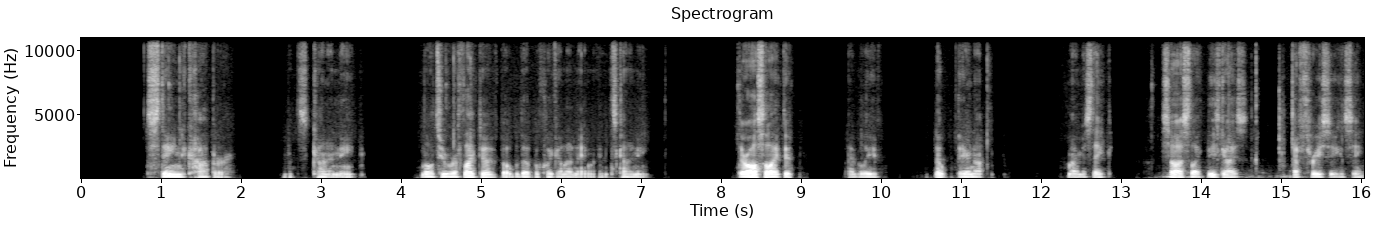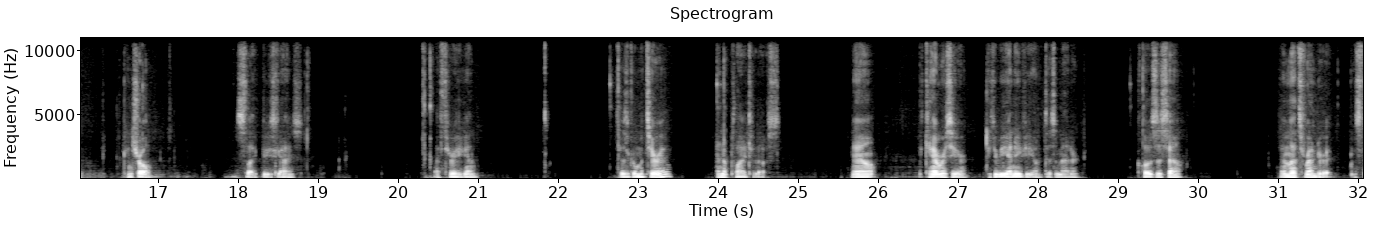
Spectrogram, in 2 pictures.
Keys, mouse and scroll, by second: 1.4-1.8 scroll, 2.6-4.2 scroll, 4.2-4.8 middle click, 6.8 click, 10.2 click, 10.4 click, 17.0-19.1 drag, 19.9-22.1 drag, 20.2 F3, 24.4 ctrl+click, 25.9 F3, 28.4 click, 29.6 click.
